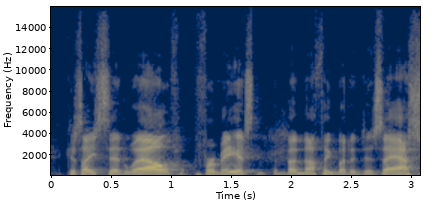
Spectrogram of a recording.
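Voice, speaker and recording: Using an American accent with vocal fry, a man speaks at a medium pitch and a fairly quick pace, with very wide pitch swings, in a very clean recording with a silent background. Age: 70s. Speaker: author. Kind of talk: podcast interview.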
